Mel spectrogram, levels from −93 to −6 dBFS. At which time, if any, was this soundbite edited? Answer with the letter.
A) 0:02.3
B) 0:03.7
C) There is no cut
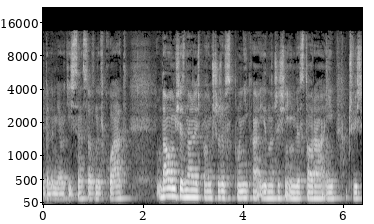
A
